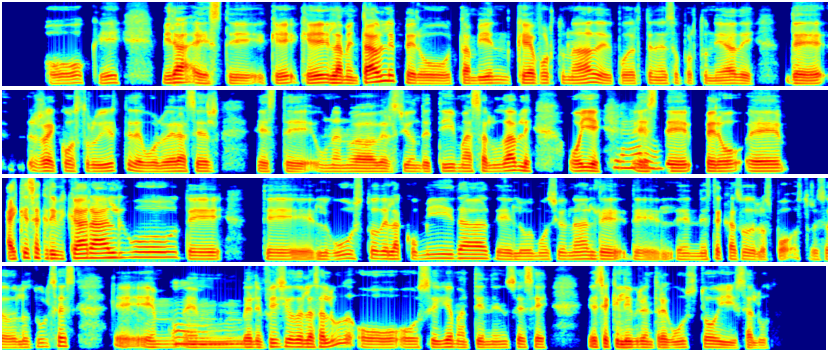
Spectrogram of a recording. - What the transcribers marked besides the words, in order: drawn out: "Mm"
- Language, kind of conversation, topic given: Spanish, podcast, ¿Qué papel juega la cocina casera en tu bienestar?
